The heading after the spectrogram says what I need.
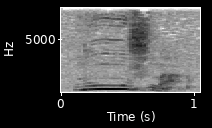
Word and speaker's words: нужно: Мне нужно, kita menulis нужно, tapi pengucapannya di sini ya tekanan ya, tekanan pada huruf U. Karena itu нужно. Huruf O, pengucapannya A ya.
